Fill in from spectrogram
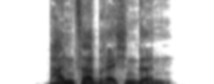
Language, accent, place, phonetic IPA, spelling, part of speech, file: German, Germany, Berlin, [ˈpant͡sɐˌbʁɛçn̩dən], panzerbrechenden, adjective, De-panzerbrechenden.ogg
- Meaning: inflection of panzerbrechend: 1. strong genitive masculine/neuter singular 2. weak/mixed genitive/dative all-gender singular 3. strong/weak/mixed accusative masculine singular 4. strong dative plural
